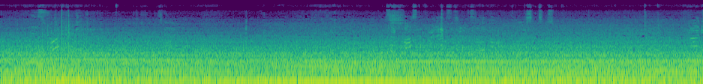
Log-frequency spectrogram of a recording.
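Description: Steady low drone of a vehicle driving at highway speed, heard from inside the cab: engine and road noise that holds an even level throughout.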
